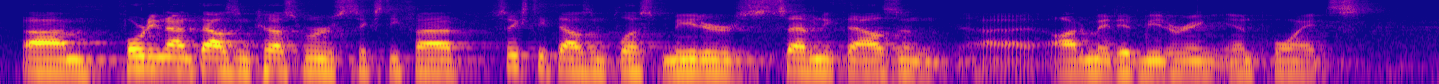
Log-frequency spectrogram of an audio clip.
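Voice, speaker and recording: Over noticeable background noise and audible room echo, a man speaks at a fairly quick pace. He barely pauses and keeps his intonation monotone and flat. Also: fairly high pitch for a man. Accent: Texas. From Texas. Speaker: electric cooperative manager. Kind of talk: conference presentation. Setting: conference panel with audience. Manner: many filler words, hesitant.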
